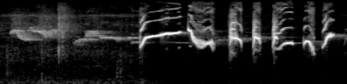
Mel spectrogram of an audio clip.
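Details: Agitated oriental magpie-robin (kacer) responding at once, singing nonstop and pouring out its learned song material; after quiet wavering whistles, loud bright whistled notes come in quick, rising-and-falling bursts about four per second.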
